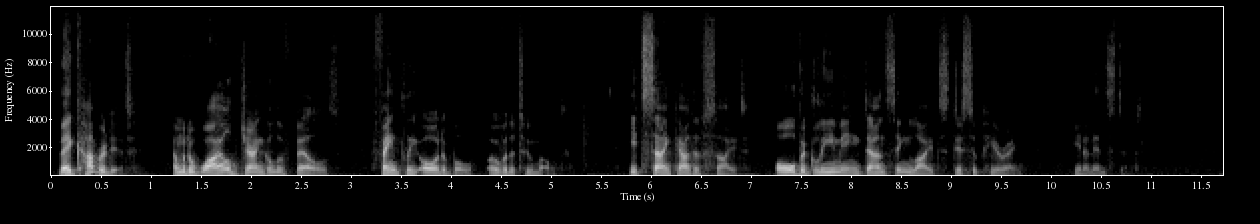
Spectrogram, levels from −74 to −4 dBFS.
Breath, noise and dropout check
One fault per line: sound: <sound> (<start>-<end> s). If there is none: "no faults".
no faults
